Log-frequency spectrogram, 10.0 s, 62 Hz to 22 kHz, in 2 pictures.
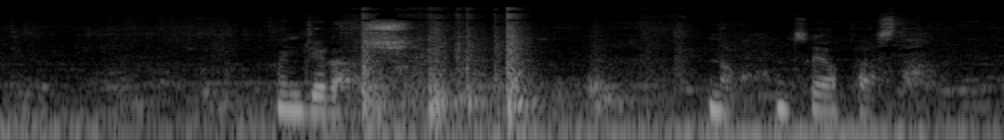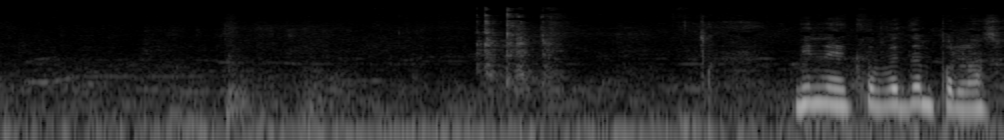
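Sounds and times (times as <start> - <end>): glassware clattering: 7.4 - 7.9.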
